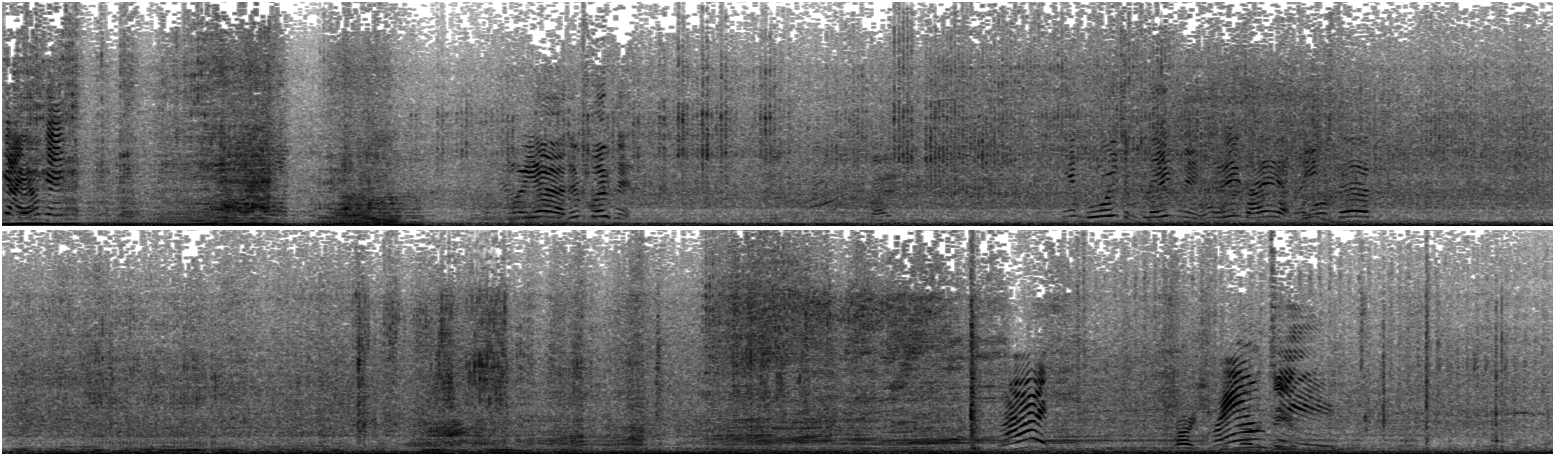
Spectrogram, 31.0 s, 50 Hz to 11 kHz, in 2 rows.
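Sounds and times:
vehicle engine droning: 0.0s - 31.0s.

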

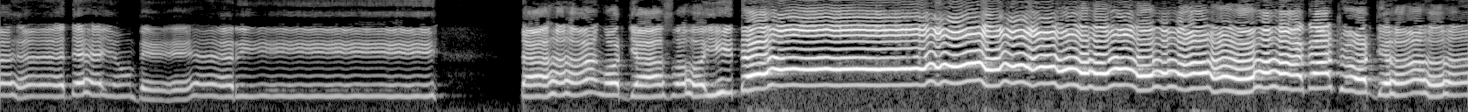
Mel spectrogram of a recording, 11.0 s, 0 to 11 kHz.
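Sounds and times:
high solo voice singing folk song: 3.9s - 11.0s.

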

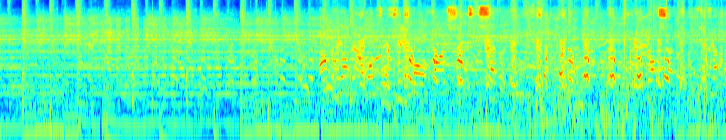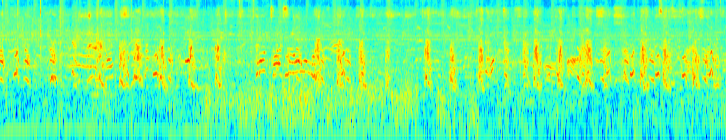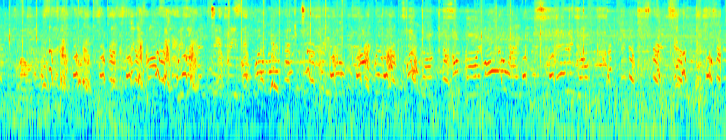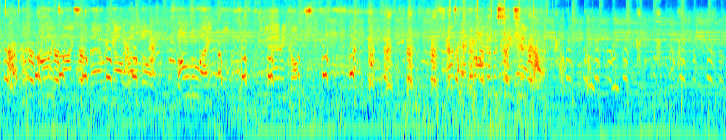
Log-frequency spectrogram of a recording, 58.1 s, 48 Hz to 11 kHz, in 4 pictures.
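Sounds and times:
music: 0.0s - 58.0s
people chattering: 1.7s - 58.0s
dogs barking and yipping: 2.9s - 58.0s.

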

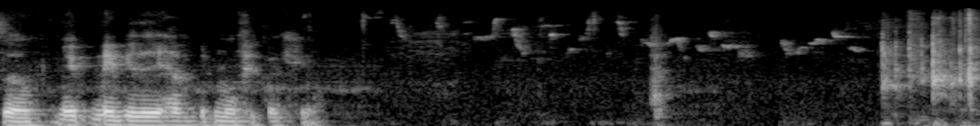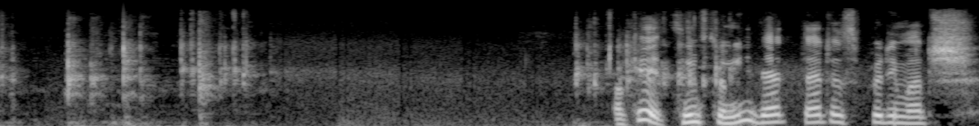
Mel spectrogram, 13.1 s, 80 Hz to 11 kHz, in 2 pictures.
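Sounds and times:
faint bird chirps: 0.1s - 6.0s
computer keyboard typing: 5.9s - 8.4s, 10.4s - 11.4s.

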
